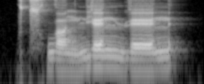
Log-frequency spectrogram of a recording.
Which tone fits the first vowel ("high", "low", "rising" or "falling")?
low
